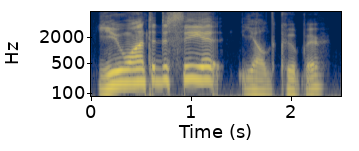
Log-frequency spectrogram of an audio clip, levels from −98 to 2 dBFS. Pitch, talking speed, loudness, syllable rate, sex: 155 Hz, 165 wpm, -19 LUFS, 4.7 syllables/s, male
